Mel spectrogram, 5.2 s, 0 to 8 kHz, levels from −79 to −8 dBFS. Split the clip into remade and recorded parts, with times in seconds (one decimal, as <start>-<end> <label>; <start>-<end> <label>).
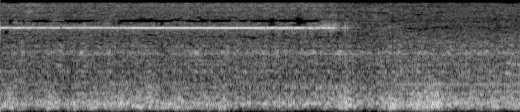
0.0-2.6 recorded; 2.6-3.6 remade; 3.6-5.2 recorded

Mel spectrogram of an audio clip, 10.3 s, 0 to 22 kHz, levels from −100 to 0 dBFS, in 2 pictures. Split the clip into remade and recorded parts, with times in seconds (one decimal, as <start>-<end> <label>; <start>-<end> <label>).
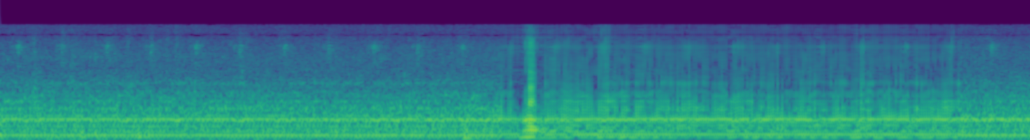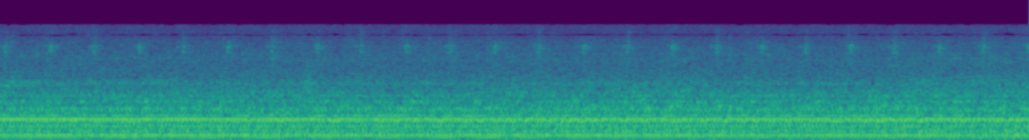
0.0-2.5 recorded; 2.5-4.8 remade; 4.8-10.3 recorded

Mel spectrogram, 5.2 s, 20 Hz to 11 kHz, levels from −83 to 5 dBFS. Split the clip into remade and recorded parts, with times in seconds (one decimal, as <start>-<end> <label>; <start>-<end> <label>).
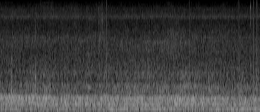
0.0-2.7 recorded; 2.7-4.4 remade; 4.4-5.2 recorded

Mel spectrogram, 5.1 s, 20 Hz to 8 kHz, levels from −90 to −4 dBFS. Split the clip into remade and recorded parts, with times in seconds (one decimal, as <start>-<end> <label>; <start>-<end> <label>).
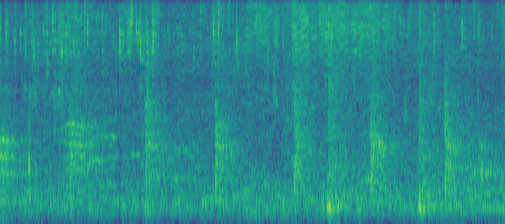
0.0-1.6 remade; 1.6-2.6 recorded; 2.6-4.4 remade; 4.4-5.1 recorded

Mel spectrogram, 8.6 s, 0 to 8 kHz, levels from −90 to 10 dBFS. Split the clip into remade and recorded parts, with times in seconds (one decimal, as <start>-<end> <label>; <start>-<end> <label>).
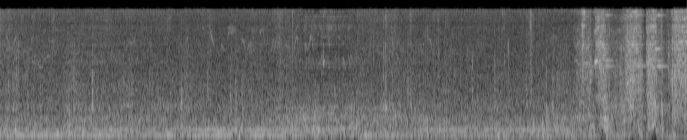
0.0-3.8 recorded; 3.8-4.4 remade; 4.4-8.6 recorded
